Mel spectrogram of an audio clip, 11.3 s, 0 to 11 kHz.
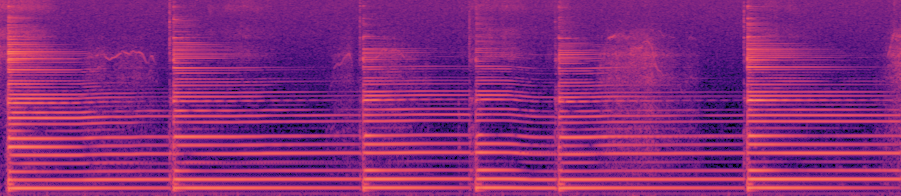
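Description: Guitar D string tuned with harmonics, using the 5th fret method: six separate ringing bell-like harmonic tones, each struck cleanly and sustaining with a steady decay, close and clear with no talking.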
